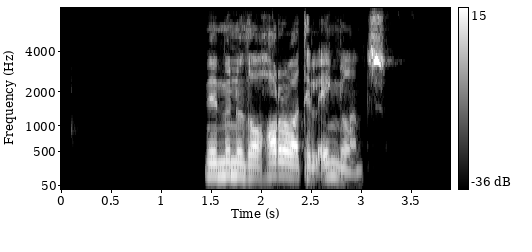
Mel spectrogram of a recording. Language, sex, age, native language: Icelandic, male, 30-39, Icelandic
